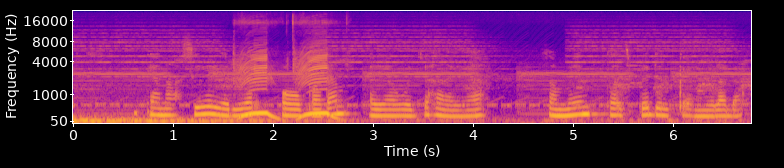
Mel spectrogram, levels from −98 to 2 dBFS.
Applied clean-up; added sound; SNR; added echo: none; Alarm; 9 dB; none.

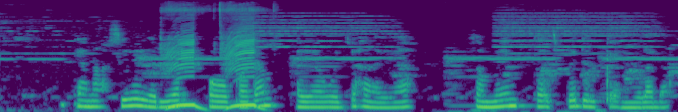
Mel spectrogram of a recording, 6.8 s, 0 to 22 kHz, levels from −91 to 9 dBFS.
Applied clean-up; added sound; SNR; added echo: classical method Wiener filter.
